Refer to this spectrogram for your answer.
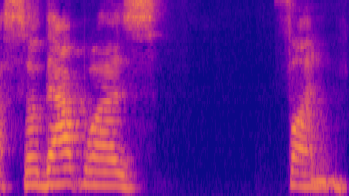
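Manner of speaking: slow, dry, sarcastic delivery. Recalling an awkward first meeting with new colleagues: sarcastic. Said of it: "I'm being sarcastic".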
